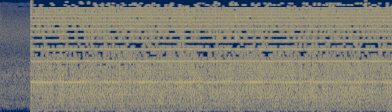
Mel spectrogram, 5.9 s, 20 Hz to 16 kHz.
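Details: Main Windows 10 PC audio through a home-built amplifier, heard on headphones not speakers; constant hiss with steady high whine, crackle and low buzz, present whatever amplifier is used; owner first suspected a ground loop, cause unknown.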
